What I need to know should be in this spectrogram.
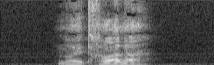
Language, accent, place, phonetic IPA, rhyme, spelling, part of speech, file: German, Germany, Berlin, [nɔɪ̯ˈtʁaːlɐ], -aːlɐ, neutraler, adjective, De-neutraler.ogg
- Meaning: 1. comparative degree of neutral 2. inflection of neutral: strong/mixed nominative masculine singular 3. inflection of neutral: strong genitive/dative feminine singular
